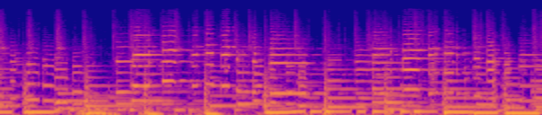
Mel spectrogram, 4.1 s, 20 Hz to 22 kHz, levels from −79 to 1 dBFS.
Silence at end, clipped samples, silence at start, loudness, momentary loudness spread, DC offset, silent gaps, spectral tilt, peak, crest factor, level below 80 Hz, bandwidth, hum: 0 s; under 0.1%; 0 s; -20 LUFS; 3 LU; under 0.1%; none; -5 dB/octave; -6 dBFS; 14 dB; -32 dBFS; 15.5 kHz; none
